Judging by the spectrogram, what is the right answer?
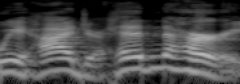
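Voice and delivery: fast, loud, punchy 1930s-style voice. Quoting a newspaper ad's tagline, done in a 1930s-style voice. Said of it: "It's kind of like that 30s voice".

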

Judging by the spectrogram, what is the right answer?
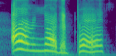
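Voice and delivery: very high, pitched-way-up puppet voice. Speaking for a puppet named Brucio: puppet voice for Brucio. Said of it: "I think that was your voice".

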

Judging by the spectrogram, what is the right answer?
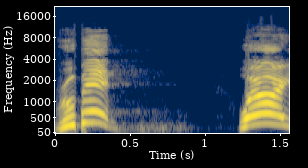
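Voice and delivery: very high, very loud, shrill demanding voice. The speaker imitates his mom calling him on the phone, interrogator voice. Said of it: "She's either the interrogator".

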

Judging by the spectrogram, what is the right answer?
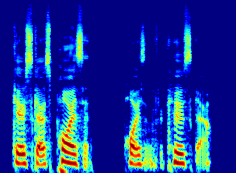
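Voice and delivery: dopey, dim-sounding cartoon henchman voice. Chatting about watching a movie together, doing a Kronk impression. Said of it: "That was my impression of Kronk".

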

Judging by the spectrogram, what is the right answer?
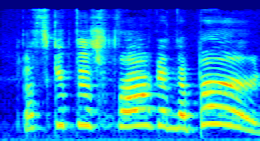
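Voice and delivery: very high-pitched motherly voice. Quoting a favorite line to the others, in a mom accent. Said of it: "In a mom accent".

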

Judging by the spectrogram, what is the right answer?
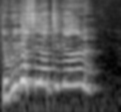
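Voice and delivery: high-pitched voice. Asking another speaker whether they saw a film together, voice going high. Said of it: "Why did my voice go so high?".

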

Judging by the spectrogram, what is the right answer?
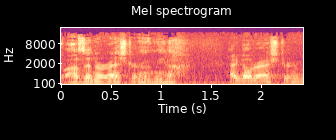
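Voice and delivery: acted sheepish voice. Retelling how he answered someone asking where he'd been, retelling a sheepish reply. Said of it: "I kind of sheepishly said".

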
